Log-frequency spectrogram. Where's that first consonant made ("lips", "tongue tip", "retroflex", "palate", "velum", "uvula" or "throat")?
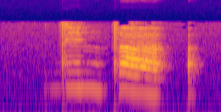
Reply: tongue tip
